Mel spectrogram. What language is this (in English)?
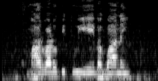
Gurgula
